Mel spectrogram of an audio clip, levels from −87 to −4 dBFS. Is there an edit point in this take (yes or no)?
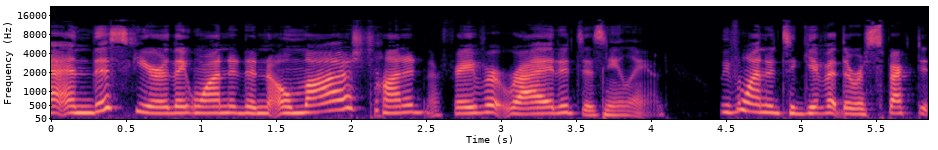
yes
